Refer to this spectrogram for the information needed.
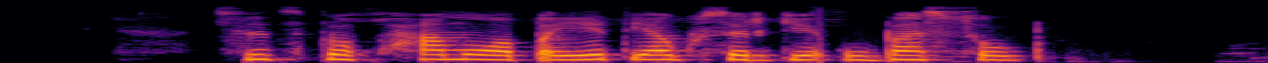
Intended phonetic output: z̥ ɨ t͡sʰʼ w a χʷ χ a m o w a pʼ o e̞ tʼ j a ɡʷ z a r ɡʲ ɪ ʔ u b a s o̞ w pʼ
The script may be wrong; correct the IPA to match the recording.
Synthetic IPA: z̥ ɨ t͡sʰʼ b a χʷ ħ a m o w a pʼ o e̞ tʼ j a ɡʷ z a r ɡʲ ɪ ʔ u b a s o̞ w pʼ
